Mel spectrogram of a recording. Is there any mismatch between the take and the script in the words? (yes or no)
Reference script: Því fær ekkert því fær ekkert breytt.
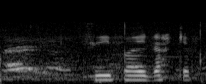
yes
